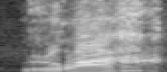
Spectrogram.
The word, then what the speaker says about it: ruach: Apunta en la palabra espíritu, la palabra hebrea ruach, tal como suena, R-U-A-C-H, ruaj se pronuncia.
